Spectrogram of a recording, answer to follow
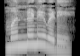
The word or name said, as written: ಮನ್ನಣೆವಡೆ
